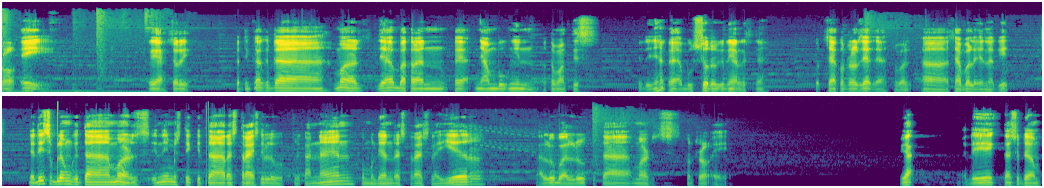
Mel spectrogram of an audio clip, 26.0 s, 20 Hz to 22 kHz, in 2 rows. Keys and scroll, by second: 0.2 ctrl+e, 9.6 ctrl+z, 20.8 ctrl+e.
